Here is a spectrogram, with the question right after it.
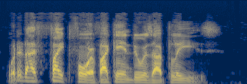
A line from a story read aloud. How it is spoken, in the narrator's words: He chuckled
